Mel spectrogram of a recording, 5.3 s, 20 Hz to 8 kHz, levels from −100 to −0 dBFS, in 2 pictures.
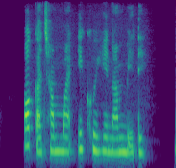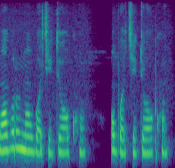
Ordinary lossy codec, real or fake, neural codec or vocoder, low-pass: none; real; none; none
